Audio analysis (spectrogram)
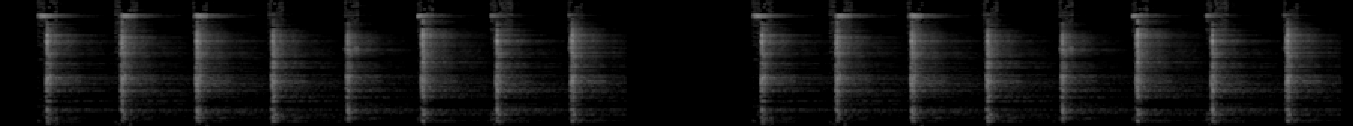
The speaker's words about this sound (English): I'm gonna mute our mics and play that weird music. I'm gonna play the ticking clock.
